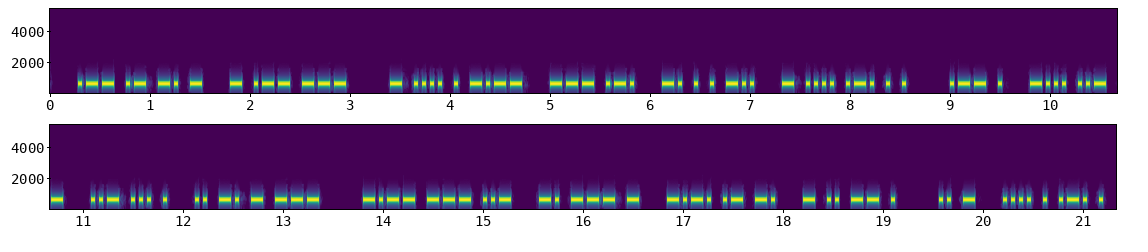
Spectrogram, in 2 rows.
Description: Morse code, heard as a keyed tone, about 30 wpm, 650 Hz. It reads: WANT TWO THEY OR NEED THREE WE BUT USE INTO YOU NOT CAN TIME IT HERE
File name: Engelske ord 30-30 wpm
